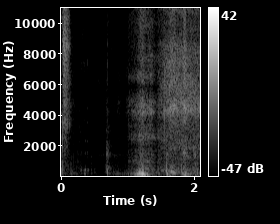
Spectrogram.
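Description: A short silence, then breathy laughter from one or more men starting about a second in.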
